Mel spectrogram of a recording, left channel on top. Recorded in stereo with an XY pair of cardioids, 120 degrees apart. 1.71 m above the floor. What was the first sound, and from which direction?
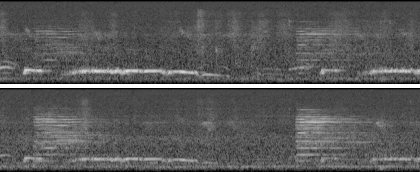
Only background noise.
